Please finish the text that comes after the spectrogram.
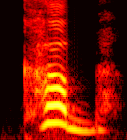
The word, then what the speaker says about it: cub: no it sounds different so cub has a short u and cube has a long u with an e in the end okay now we're ready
